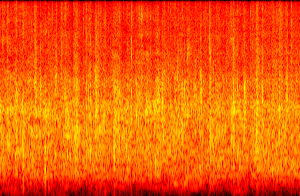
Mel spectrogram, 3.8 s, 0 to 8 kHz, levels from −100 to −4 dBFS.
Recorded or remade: remade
